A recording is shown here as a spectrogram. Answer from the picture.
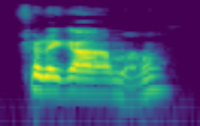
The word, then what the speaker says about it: Ferragamo: I think they were Ferragamo or something like that. I can't pronounce it right because I can't roll my R's. But Ferragamo. That sounds better. Just give it an Italian accent.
